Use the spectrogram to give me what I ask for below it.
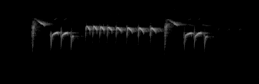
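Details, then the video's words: An azure tit sings one phrase: a high falling whistle, two or three quick downslurred notes, a rapid level trill of high notes, then the whistle and dropping notes again. The background is quiet. "Как поёт белая синица лазоревка? Белая лазоревка, князёк (Cyanistes cyanus)"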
